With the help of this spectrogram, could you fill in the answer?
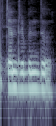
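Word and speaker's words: चाँद: तो कैसे उसका उच्चारण होता है, पाँच, चांद, मतलब मुंह से भी आवाज़ निकल रही है और नाक से भी आवाज़ निकल रही है, आँख, पाँच, चांद और आँख।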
